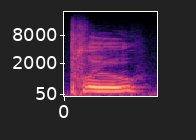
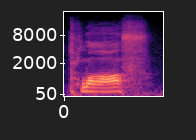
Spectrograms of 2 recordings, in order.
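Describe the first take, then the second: First: The word rhymes with through. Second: The word rhymes with cough. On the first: "not plew" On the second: "not ploff"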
